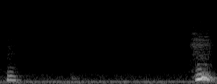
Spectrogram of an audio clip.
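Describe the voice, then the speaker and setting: A woman's voice: extremely slow, narrow, tinny audio. A woman hosting a casual, unscripted unboxing video, muttering to herself and thinking aloud as she goes. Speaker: host of gadget unboxing video. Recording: noisy recording with clicks.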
